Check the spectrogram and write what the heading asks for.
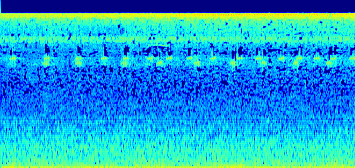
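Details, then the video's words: Rapid high chirping of crickets in golden summer wheat, pulses coming every fraction of a second, some doubled, beneath which a soft continuous breeze rumbles. "Countryside/cricket sounds"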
